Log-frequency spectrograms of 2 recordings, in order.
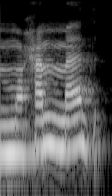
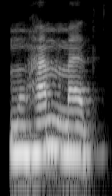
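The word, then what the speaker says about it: محمد: Ha as in Muhammad Ahmad, usually wrongly pronounced as Muhammad, Ahmad.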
